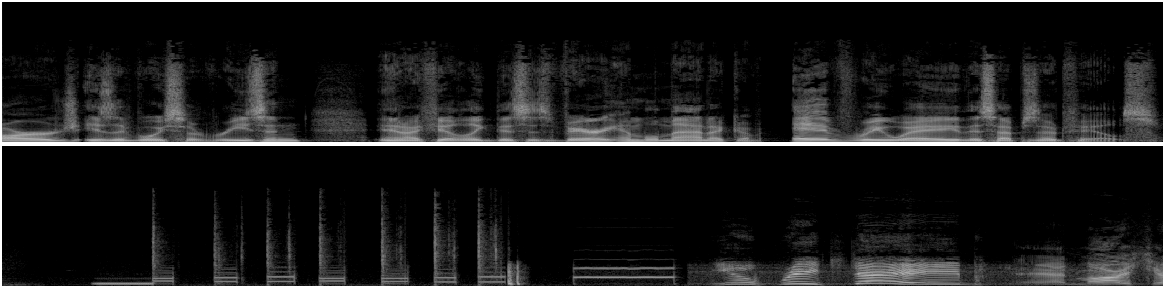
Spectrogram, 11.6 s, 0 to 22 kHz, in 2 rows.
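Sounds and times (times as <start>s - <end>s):
speech: 0.2s - 5.8s, 9.5s - 11.6s
telephone keypad beeps dialing a phone number: 6.3s - 9.2s.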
